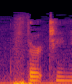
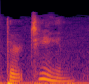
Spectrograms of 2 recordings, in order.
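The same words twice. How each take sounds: First: The stress is on the first syllable. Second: The stress is on the second syllable. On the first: It is not the last word in the phrase. "stress is on the first syllable" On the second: It is the last word before a pause. "we shift the stress to the second syllable"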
